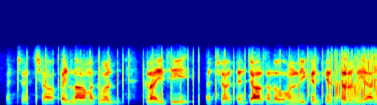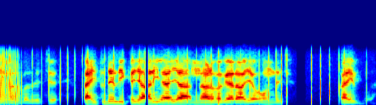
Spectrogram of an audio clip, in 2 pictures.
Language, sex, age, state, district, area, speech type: Punjabi, male, 18-30, Punjab, Fazilka, rural, conversation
